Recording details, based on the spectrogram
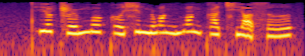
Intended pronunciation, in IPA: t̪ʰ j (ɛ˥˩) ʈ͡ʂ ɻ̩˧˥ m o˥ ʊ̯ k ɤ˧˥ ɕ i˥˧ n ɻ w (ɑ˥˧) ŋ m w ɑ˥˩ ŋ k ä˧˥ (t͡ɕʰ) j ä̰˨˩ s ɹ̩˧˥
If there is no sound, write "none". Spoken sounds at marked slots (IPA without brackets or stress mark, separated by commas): ɛ˥˩, ɑ˥˧, t͡ɕʰ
